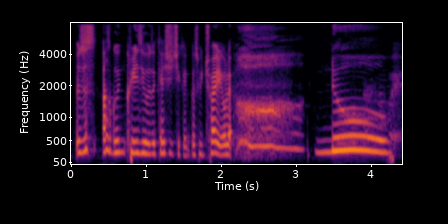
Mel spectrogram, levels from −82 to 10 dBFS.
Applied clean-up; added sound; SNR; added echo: none; none; none; none.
